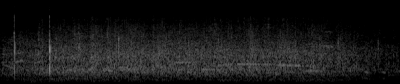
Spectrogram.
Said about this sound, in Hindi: ताली तो जोर से बजा दो।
